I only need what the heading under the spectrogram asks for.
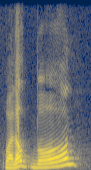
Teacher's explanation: Mad tabi'i bertemu dengan apa? Dengan huruf bertasydid. Maka bacanya berapa panjangnya? 6 harokat. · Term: mad lazim kilmi mutsaqal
